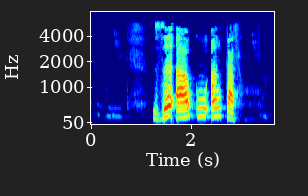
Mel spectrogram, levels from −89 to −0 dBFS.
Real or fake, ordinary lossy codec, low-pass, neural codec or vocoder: fake; MP3, 24 kbps; 7.2 kHz; vocoder, 44.1 kHz, 128 mel bands every 512 samples, BigVGAN v2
